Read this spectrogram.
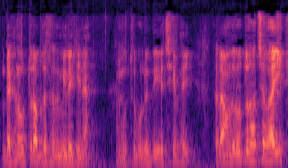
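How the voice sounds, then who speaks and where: A man's voice: medium pitch, steady tone, rapid-fire, darkish tone, dull audio. A man teaching English grammar in an online exam-prep class, explaining patiently and checking in with his students.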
